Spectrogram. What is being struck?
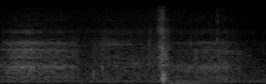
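Nothing is struck.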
